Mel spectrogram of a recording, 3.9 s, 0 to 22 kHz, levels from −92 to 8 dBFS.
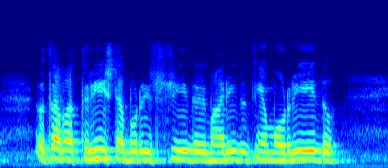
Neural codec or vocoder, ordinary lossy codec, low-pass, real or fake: none; none; none; real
